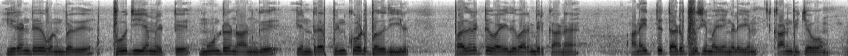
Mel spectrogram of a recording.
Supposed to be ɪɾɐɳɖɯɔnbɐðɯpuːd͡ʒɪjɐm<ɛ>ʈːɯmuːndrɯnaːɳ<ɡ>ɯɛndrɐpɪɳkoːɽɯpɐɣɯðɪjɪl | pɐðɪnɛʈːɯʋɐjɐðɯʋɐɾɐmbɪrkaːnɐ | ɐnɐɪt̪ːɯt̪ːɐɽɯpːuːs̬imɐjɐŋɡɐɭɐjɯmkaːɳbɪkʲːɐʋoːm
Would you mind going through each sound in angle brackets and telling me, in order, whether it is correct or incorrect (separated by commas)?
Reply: correct, correct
